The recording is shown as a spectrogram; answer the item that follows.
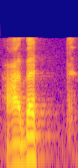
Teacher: كذلك ننبه إلى قوله تعالى ولا أنا عابد ما عبدتم، عبدتم هنا الدال أدغمت في التاء، هذا يسمى إدغام متجانسين صغيرا، يعني الدال والتاء من جنس واحد، من مخرج، من نفس المخرج، ولذلك تدغم الدال في التاء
